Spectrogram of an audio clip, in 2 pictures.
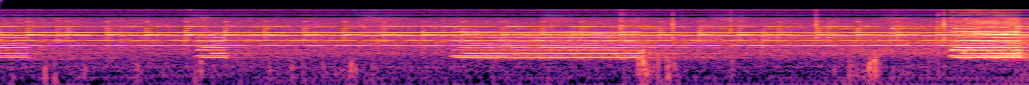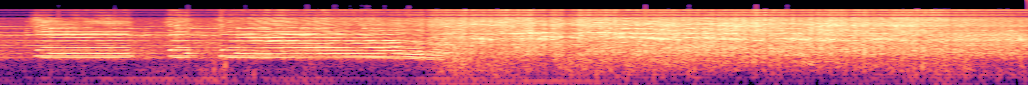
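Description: MBTA commuter train's horn sounding repeatedly on approach to a grade crossing, several long blasts and a short one, the last held until the train reaches the crossing and sagging slightly in pitch as it goes by. Crossing bells ring steadily throughout. From about fifteen seconds in, the loud, even rush and clatter of the train passing takes over.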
